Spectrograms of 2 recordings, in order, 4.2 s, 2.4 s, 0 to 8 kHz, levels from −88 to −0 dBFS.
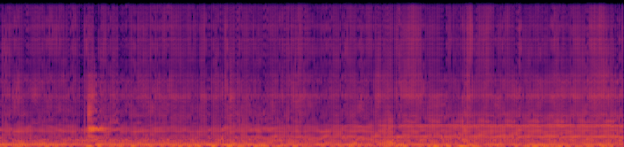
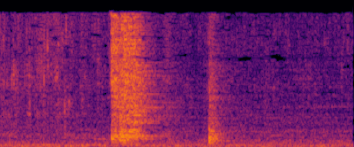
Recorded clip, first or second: second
